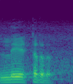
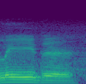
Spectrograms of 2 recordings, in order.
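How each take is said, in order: First: The middle consonant is a hard retroflex T. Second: The middle consonant is a soft D-like sound. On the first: The speaker calls it wrong. "ये जो ट्र की sound है ना, ये उस ट ठ ढ ढ ण हिंदी में तो है" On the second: The speaker calls it right. "ट की जगह वो ड बन गया"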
